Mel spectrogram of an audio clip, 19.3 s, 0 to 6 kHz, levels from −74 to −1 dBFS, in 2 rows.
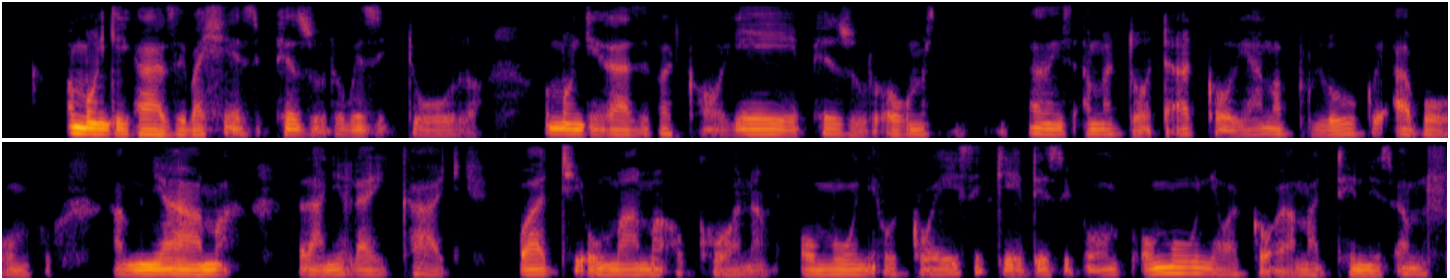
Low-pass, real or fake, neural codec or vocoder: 5.4 kHz; fake; codec, 16 kHz, 1 kbps, X-Codec, HuBERT features, trained on LibriSpeech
